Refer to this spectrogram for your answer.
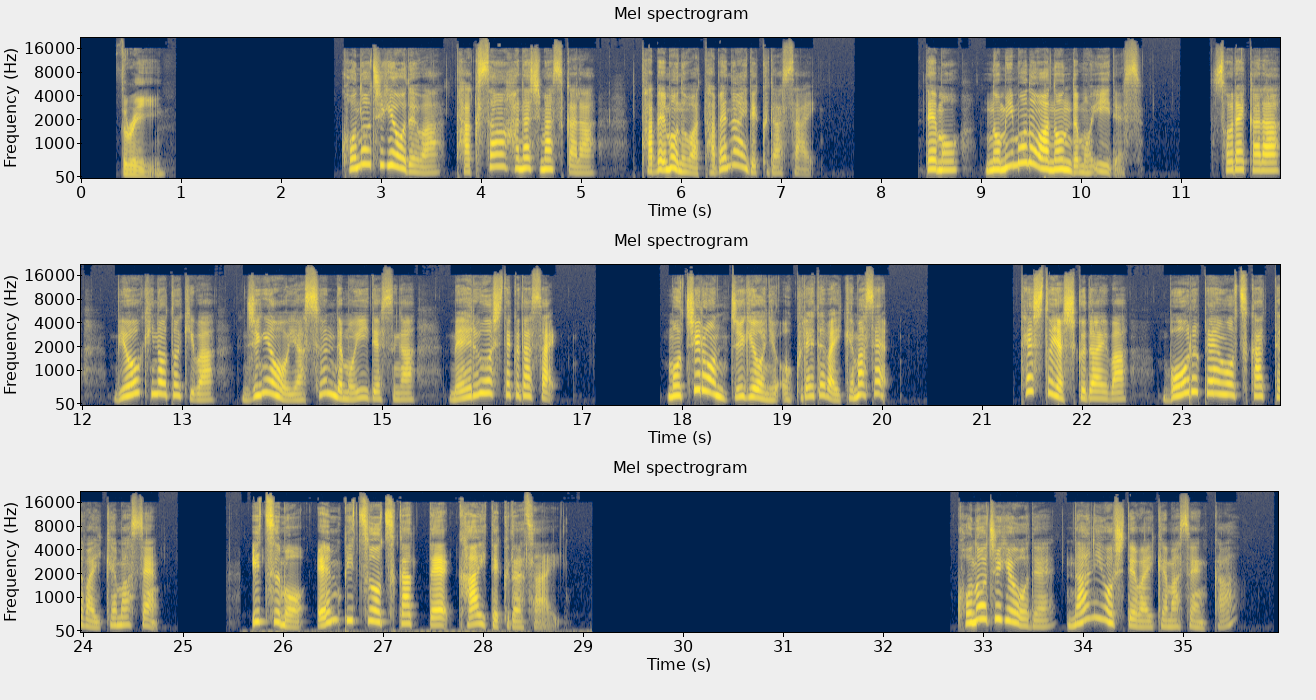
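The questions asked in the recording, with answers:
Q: この授業で何をしてはいけませんか?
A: 食べ物を食べること、授業に遅れること、テストや宿題でボールペンを使うこと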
